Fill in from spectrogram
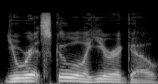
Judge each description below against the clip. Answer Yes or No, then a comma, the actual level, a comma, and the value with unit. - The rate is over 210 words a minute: Yes, fast, 265 wpm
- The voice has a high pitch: No, low, 125 Hz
